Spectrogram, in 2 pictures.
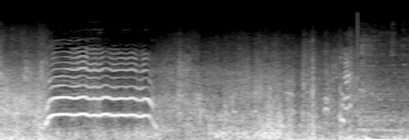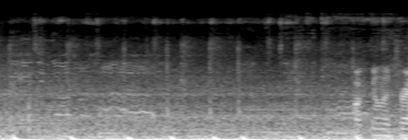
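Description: Rushing wind and snow noise of a ride down a snowy hill on a plastic saucer sled, with one held, wavering yell lasting about a second, shortly after the start. From about three and a half seconds in, background music with a heavy, steady bass beat takes over.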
